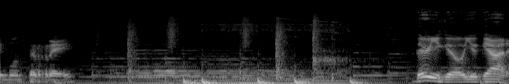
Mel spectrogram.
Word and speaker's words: Monterrey: isn't your native language can you roll your r's and say Monterrey there you go you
